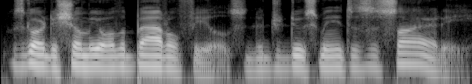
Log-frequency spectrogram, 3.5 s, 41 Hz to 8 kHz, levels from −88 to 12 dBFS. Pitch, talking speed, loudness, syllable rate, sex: 115 Hz, 255 wpm, -17 LUFS, 6.3 syllables/s, male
